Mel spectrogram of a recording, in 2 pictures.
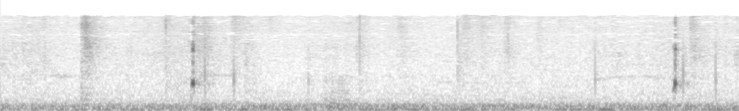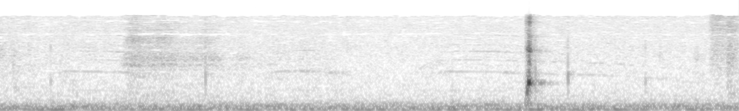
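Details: A one-day-old newborn girl's first hiccups: three brief, sharp hiccup sounds at irregular intervals over quiet room noise.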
